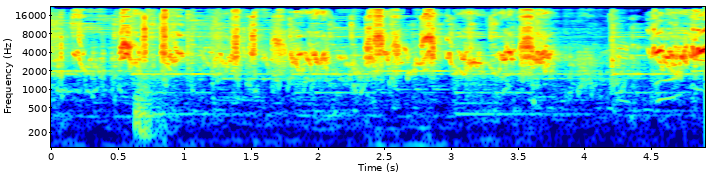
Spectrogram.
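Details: Happy budgie chirping in quick, scratchy bursts of warbling and tweets, with a sharper squeaky flourish at the end, set against quiet background music.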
